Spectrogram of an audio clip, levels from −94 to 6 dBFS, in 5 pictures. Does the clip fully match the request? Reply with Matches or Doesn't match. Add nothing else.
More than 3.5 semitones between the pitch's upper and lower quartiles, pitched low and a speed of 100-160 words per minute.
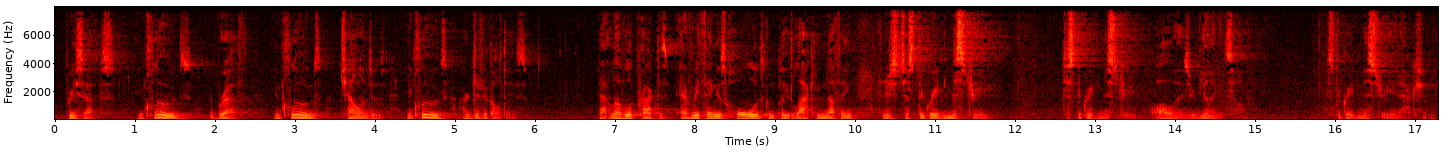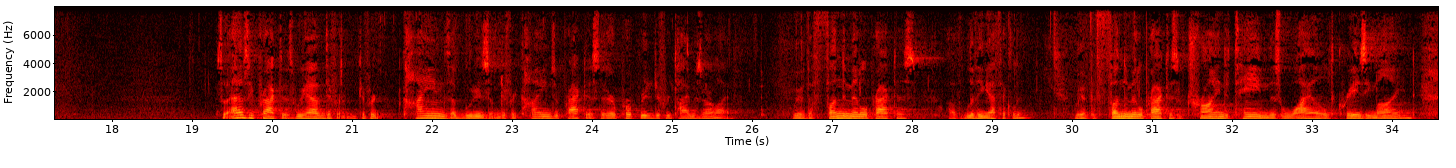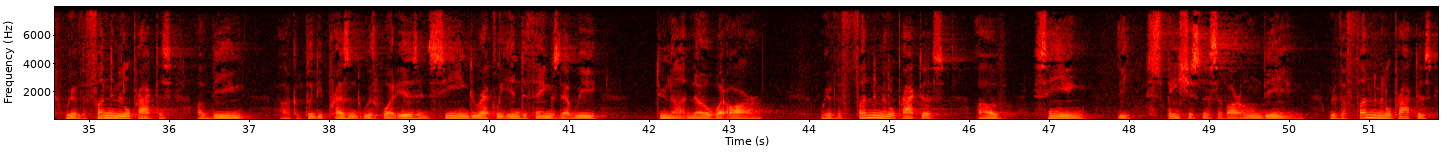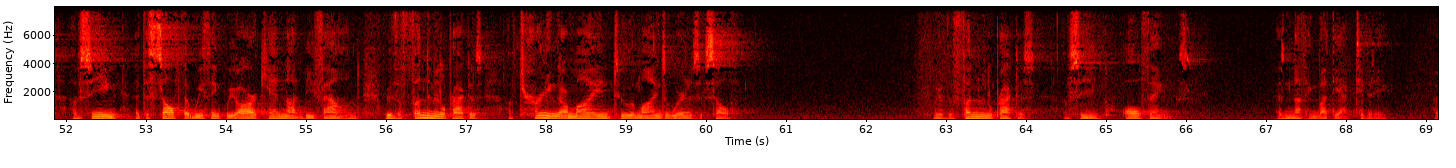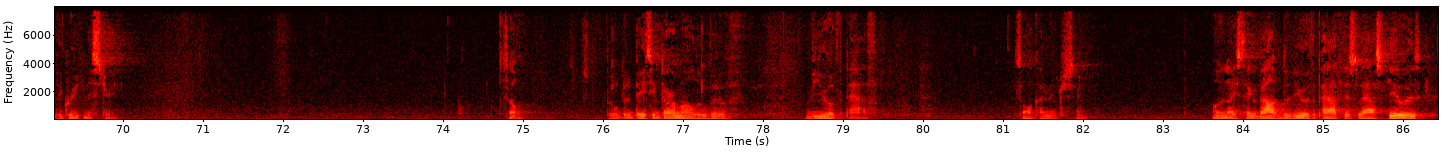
Matches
